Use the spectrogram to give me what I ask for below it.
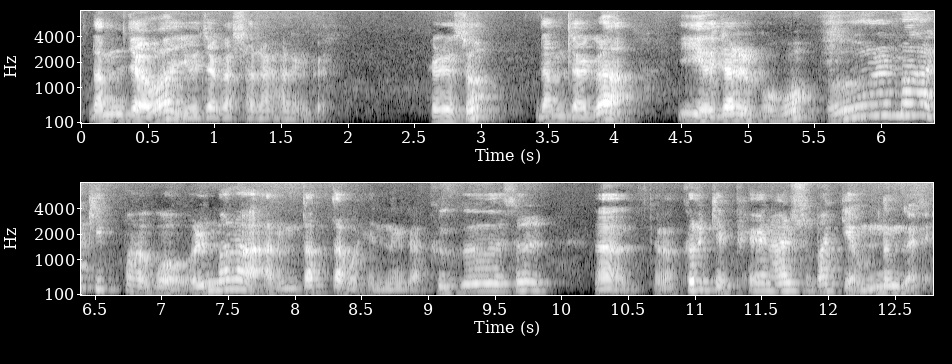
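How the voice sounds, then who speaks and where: A man's voice: fairly high pitch, very animated, normal speed, creaky, roomy sound, far from the mic. A male pastor giving a conversational sermon, asking the congregation rhetorical questions. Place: church sanctuary.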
